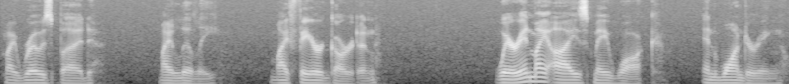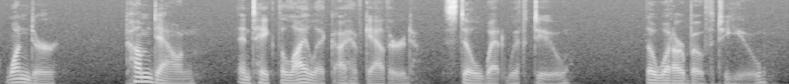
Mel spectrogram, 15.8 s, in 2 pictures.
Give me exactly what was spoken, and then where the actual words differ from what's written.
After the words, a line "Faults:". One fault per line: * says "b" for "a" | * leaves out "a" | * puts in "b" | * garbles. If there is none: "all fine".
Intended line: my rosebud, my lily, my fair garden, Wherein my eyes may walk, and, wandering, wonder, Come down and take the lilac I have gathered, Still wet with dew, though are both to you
my rosebud, my lily, my fair garden, Wherein my eyes may walk, and, wandering, wonder, Come down and take the lilac I have gathered, Still wet with dew, though what are both to you
Faults:
* puts in "what"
